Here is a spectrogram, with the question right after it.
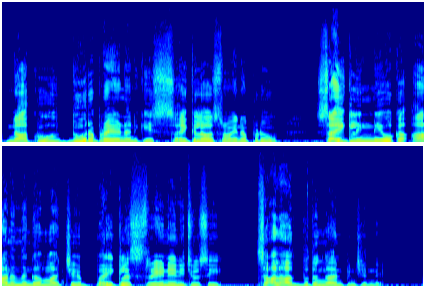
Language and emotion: Telugu, happy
